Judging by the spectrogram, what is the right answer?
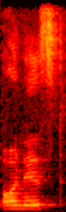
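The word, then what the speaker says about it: honest: ऑनेस्ट आर आर और ऑनेस्ट person. So वी put here N एन ऑनेस्ट person. ऑनेस्ट में H silent रहता है।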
